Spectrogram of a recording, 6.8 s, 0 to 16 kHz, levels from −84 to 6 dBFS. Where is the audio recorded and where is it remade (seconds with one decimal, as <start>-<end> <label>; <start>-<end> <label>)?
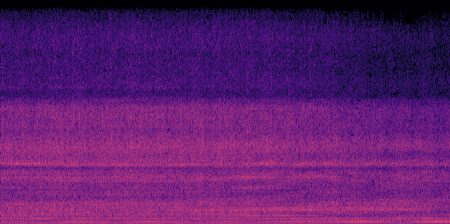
0.0-6.8 recorded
